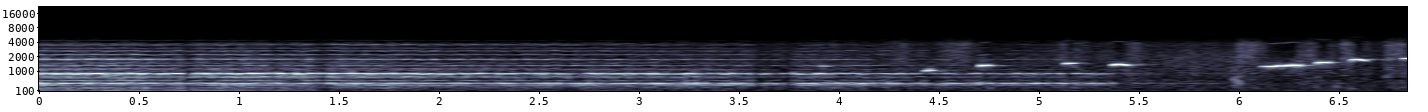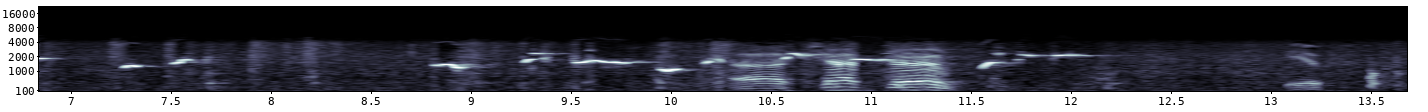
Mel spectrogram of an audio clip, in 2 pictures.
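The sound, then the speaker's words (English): A man whistles a lilting melody, bright sliding notes rising and falling, while a steady hum runs underneath at first and a single word is spoken briefly. “You insist on whistling. Would you mind doing it outside?”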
